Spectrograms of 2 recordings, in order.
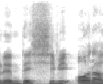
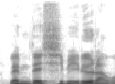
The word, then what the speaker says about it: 렘데시비르: 그런데 그게 아니라면은 파미셀 같은 경우에는 이미 렘데시비르에 대한 이슈가 충분히 반영이 됐기 때문에, 해외에서는 렘데시비어라 그래요. 렘데시비어. 근데 우리나라에서는 렘데시비르라고 하고요.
